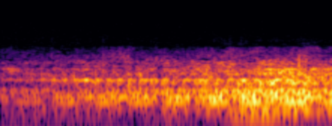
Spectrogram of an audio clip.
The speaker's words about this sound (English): Just as he was finishing his story, the drone of a plane was heard. Our scene today continues. The plane comes closer, and Captain Midnight commands sharply.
